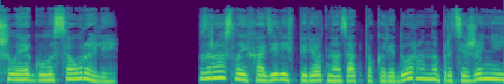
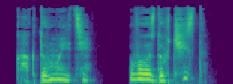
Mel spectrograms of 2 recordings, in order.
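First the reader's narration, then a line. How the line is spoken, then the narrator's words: Whispered. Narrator (Russian): прошептала я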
